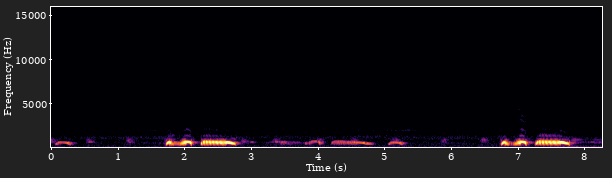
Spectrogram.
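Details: Spotted dove decoy song for stimulating newly caught birds: loud phrases of two hooked coos plus a long buzzy coo, repeated about five seconds apart, with soft coos in between.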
